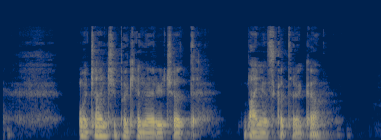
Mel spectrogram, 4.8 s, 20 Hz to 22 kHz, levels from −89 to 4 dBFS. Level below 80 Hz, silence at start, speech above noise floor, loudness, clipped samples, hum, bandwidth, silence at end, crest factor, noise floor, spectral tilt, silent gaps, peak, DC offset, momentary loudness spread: -52 dBFS; 0.45 s; 44 dB; -28 LUFS; under 0.1%; none; 11.5 kHz; 0.65 s; 20 dB; -71 dBFS; -5.5 dB/octave; none; -10 dBFS; under 0.1%; 12 LU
